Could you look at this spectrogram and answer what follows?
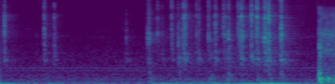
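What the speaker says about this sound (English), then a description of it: "sorry. I was typing." Rapid clicking of keys on a computer keyboard, a steady patter of close, light taps with a brief louder knock at the end.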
